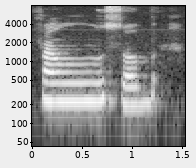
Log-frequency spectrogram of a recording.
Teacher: Alasannya karena nun sukun bertemu dengan huruf sod. Nah, cara bacanya itu samar dan dengung ditahan 3 harokat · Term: ikhfa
